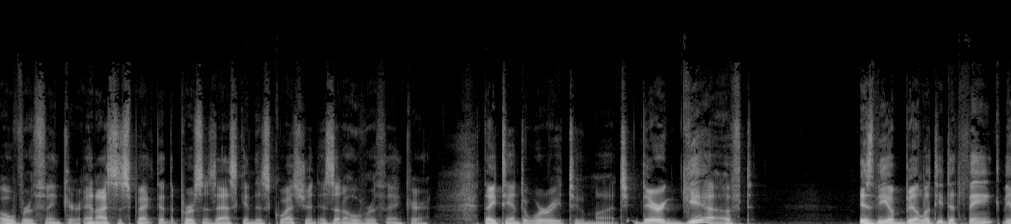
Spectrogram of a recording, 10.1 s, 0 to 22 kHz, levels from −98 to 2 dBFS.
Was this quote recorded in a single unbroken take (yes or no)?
yes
